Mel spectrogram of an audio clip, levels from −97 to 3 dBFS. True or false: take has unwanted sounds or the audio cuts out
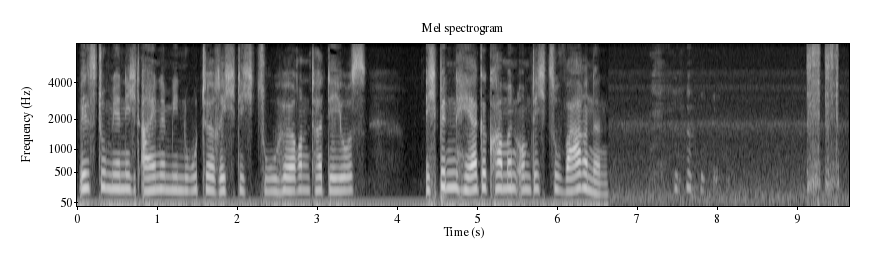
true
